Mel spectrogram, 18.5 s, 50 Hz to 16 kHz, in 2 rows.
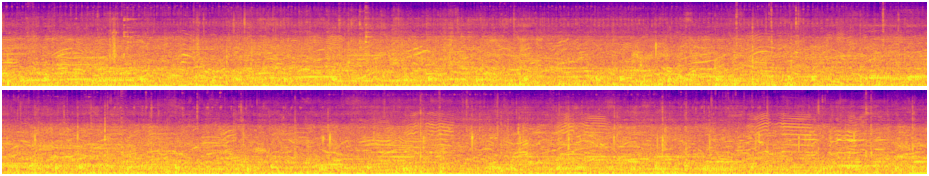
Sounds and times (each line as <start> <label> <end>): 0.0 loads of people gather at one of the barbeque areas 18.5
